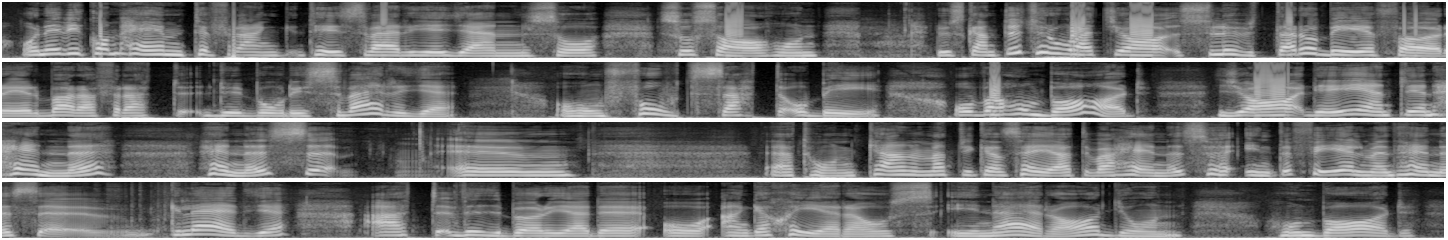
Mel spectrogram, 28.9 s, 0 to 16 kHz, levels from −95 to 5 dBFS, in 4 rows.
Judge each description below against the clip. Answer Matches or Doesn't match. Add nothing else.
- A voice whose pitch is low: Doesn't match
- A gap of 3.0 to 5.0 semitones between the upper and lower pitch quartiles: Matches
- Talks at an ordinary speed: Matches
